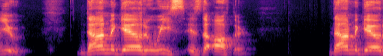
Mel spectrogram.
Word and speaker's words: Ruiz: Don Miguel Ruiz is the author. Don Miguel Ruiz, R-U-I-Z. Somebody spell that out for her.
